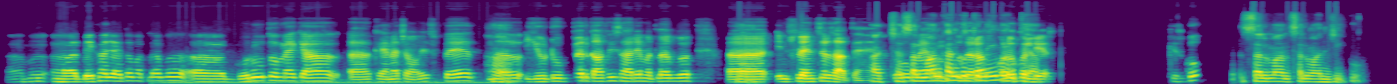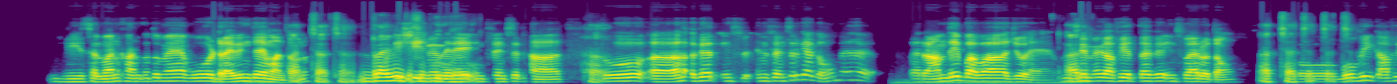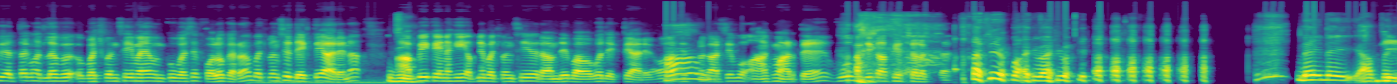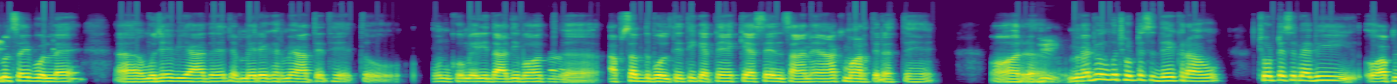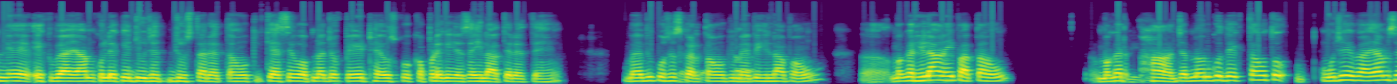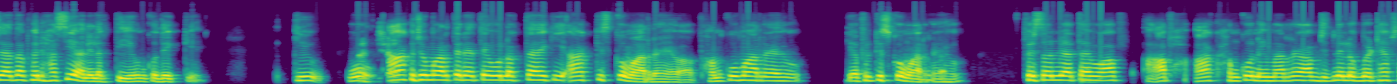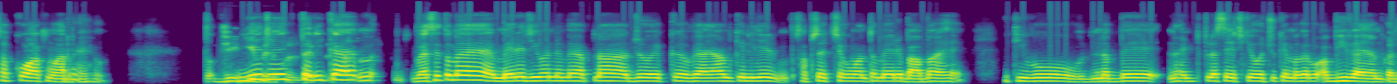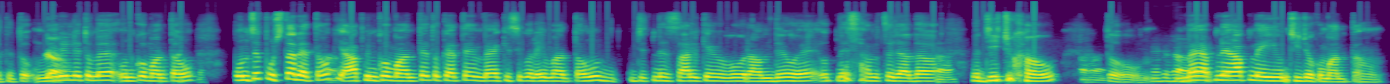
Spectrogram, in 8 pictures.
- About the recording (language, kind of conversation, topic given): Hindi, unstructured, जब काम बहुत ज़्यादा हो जाता है, तो आप तनाव से कैसे निपटते हैं?
- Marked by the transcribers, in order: static; mechanical hum; in English: "इन्फ्लुएंसर्स"; distorted speech; in English: "फॉलो"; tapping; in English: "ड्राइविंग"; in English: "ड्राइविंग"; in English: "इन्फ्लुएंसर"; laughing while speaking: "अगर"; in English: "इन्फ्लु इन्फ्लुएंसर"; in English: "इंस्पायर"; in English: "फॉलो"; laugh; laughing while speaking: "अरे भाई, भाई, भाई, नहीं, नहीं"; laugh; other background noise; in English: "नाइन्टी प्लस ऐज"; laughing while speaking: "नहीं मानता"; laughing while speaking: "साल"; laughing while speaking: "मैं जी चुका हूँ"; chuckle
